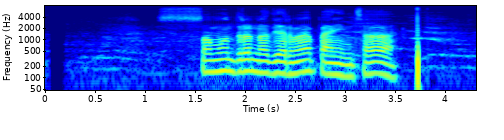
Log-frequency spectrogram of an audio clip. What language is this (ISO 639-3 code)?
nep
